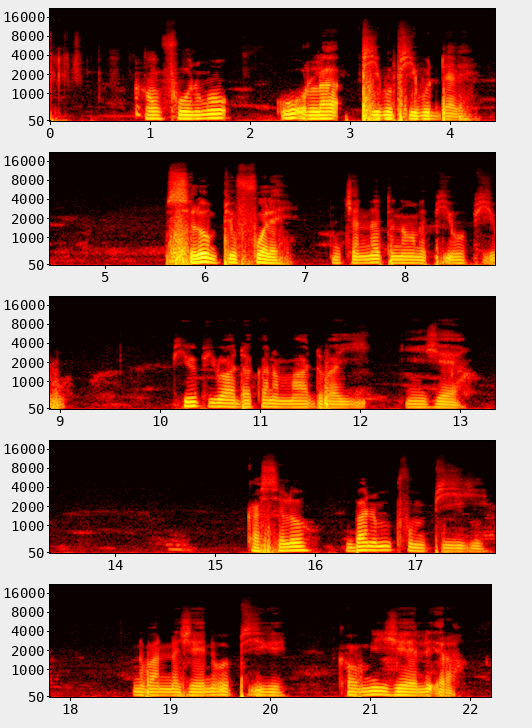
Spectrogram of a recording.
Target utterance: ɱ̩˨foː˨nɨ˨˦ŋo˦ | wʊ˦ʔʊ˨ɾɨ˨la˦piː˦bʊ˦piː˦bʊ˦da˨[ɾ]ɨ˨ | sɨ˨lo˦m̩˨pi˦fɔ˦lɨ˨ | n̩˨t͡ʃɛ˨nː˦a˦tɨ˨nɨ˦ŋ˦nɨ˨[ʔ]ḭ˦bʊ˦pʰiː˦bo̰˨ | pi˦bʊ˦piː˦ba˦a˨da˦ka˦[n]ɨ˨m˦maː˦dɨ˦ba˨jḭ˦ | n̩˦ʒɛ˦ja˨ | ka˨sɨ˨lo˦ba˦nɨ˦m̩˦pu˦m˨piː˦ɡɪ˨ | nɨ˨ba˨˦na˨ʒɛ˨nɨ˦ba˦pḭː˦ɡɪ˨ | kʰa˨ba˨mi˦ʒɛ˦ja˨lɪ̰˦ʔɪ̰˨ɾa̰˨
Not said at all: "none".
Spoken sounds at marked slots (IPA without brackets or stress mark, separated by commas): l, p, n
